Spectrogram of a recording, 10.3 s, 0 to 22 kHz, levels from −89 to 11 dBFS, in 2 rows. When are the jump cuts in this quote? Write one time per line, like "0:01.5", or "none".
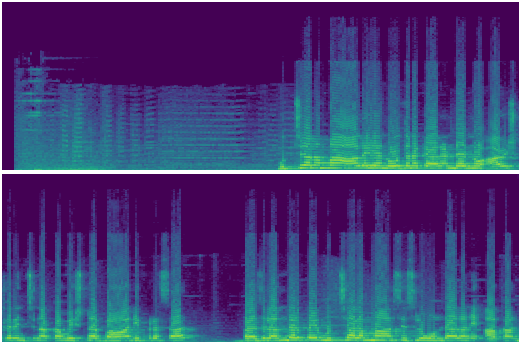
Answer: none

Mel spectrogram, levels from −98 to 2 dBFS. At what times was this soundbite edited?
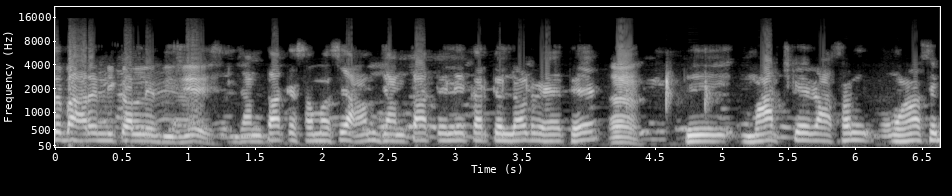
none

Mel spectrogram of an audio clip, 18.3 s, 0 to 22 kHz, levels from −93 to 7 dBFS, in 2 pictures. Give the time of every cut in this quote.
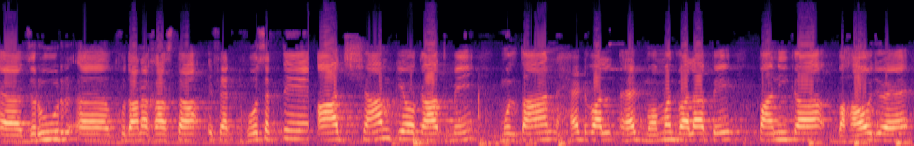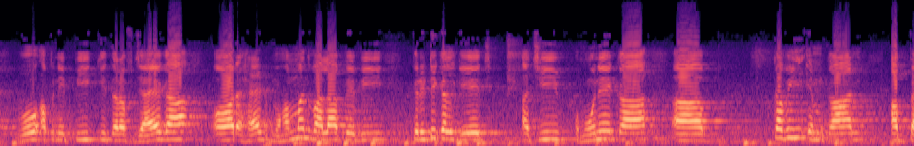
0:03.1

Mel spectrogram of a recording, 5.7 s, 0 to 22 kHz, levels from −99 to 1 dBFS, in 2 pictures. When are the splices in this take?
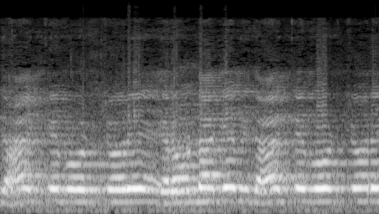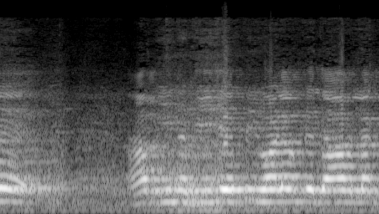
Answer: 0:01.2
0:03.4

